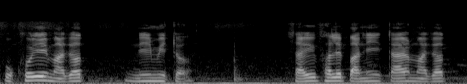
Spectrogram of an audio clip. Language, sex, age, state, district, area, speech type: Assamese, male, 45-60, Assam, Biswanath, rural, spontaneous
